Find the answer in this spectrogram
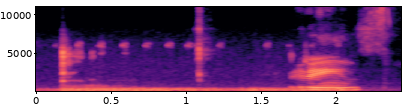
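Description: Low steady background hum of a video-call line with a couple of sharp clicks, then a short vocal sound from a woman near the end.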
